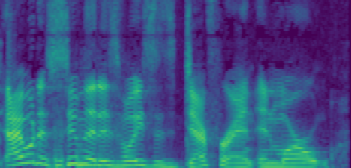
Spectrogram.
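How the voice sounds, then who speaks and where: A woman's voice: mid-range voice, lively intonation, quick pace, a bit bright. A woman co-hosting a book-club podcast, playful and teasing in casual chat. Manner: playful, teasing, laughs often. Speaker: podcast co-host.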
